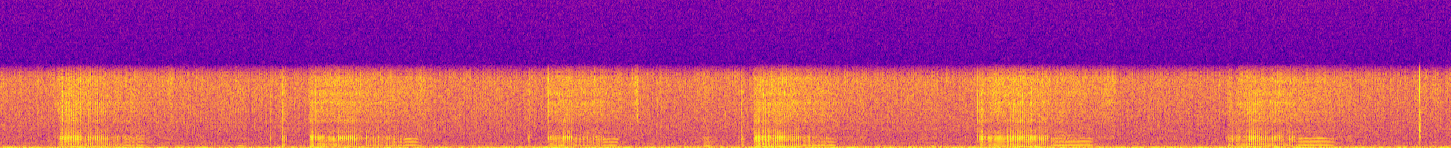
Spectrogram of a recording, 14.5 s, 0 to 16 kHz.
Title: Baby Snores 2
